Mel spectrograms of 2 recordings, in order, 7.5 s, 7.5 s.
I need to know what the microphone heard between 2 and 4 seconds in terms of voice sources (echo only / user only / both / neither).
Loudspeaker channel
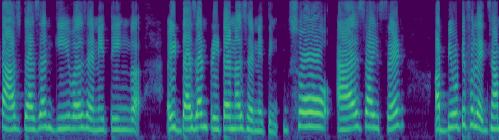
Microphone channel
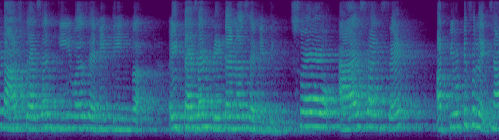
echo only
